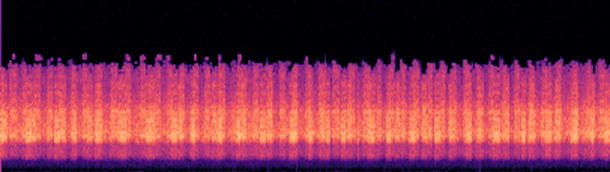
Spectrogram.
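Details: Shrill cicada chorus from a Greek pine forest in midsummer: a loud, high buzzing wall of sound pulsing in even beats about three times a second, with no other sounds.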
